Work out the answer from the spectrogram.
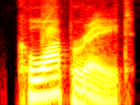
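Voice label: "cooperate", American English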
